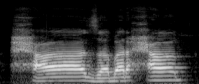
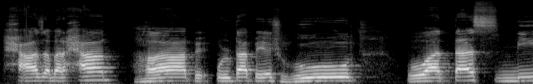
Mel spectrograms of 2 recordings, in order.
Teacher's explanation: حا کو ہم نے حلقے درمیان والے حصے سے نکالنا ہے، یہ حروف حلقی ہے.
